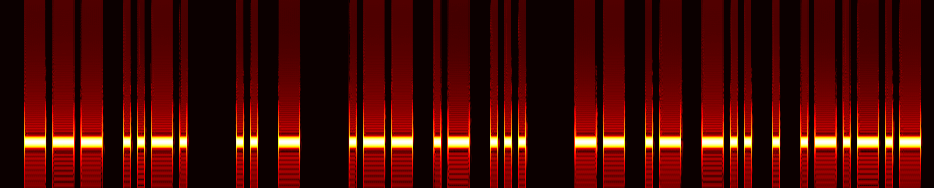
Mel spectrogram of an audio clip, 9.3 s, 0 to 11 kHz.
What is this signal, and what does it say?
Morse code, heard as a keyed tone, about 17 wpm, 700 Hz. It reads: OF IT WAS MADE.
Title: Sentences from Top 1400 Words 17wpm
